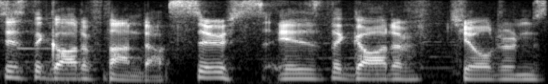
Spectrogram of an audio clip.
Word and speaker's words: Seuss: I said Dr. Zeus. How do you say it? Seuss. Dr. Seuss with an S.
